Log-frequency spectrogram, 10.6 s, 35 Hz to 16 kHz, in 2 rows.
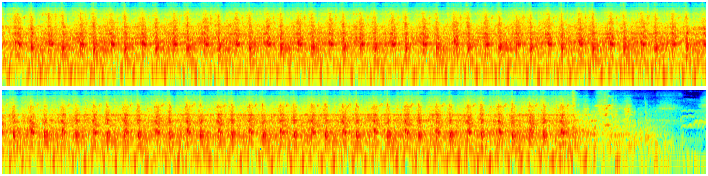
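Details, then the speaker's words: Craftsman DYS4500 mower, 26 hp Courage engine, sat over a year: fast even cranking about two strokes a second for ten seconds, never catches; fuel starvation, owner suspects clog in tank line and blows back through it. "Still nothing. H. Let me try blowing back through the line. Maybe something's clogged up in the tank."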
